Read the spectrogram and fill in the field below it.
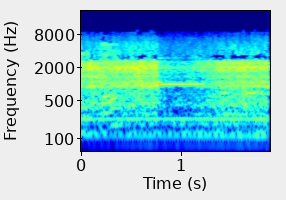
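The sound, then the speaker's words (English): A walkie-talkie radio gives a single steady, mid-pitched electronic beep lasting about half a second, signalling that the other radio is being called, heard over a continuous low rumbling hum that fills the whole clip. “And this sound means that the other radio is phoned.”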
